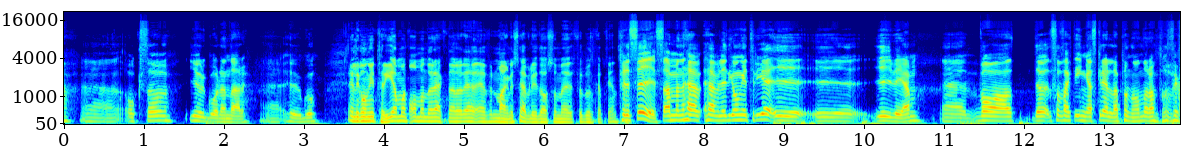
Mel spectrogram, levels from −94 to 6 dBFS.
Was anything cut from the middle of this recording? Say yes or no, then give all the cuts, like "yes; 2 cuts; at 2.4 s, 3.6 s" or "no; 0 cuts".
yes; 1 cut; at 4.3 s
